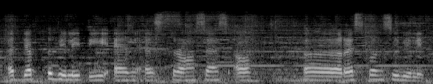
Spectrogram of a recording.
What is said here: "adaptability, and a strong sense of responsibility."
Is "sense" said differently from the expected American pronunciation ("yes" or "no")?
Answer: yes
